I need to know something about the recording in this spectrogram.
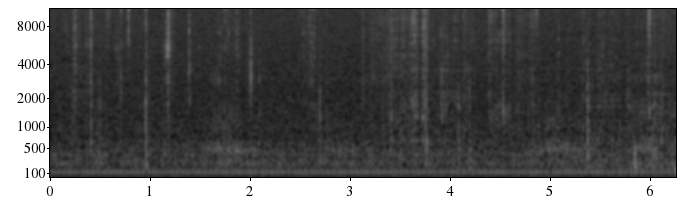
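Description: Very faint, scattered small clicks and rustles of a folded paper model being pressed and tucked between the fingers, over near-silent room tone.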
